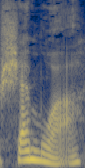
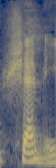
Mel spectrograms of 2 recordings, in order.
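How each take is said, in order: First: The word is said with a French pronunciation. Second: The word is said in an Australian accent. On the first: "if you want to give it the yes. French" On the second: "if you're an Australian"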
